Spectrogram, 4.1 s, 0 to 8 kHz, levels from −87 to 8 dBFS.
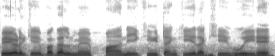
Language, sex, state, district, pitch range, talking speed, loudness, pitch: Hindi, male, Uttar Pradesh, Lucknow, 130-150 Hz, 145 wpm, -16 LUFS, 135 Hz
